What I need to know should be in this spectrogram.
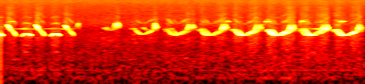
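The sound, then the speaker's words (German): Many birds chirp in the evening cool near a village, fields and the sea, with quick, high, repeated tweets in a busy run that thickens toward the end, faint over a soft hiss. “Was ist denn nur mit diesen Vögeln los? So viele.”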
